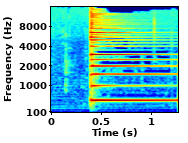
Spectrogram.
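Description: A single sustained musical note B rings out alone after a short quiet moment, starting with a clear attack and fading slowly.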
